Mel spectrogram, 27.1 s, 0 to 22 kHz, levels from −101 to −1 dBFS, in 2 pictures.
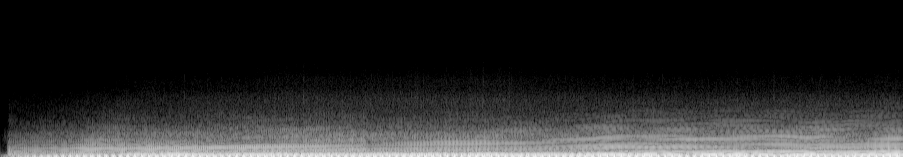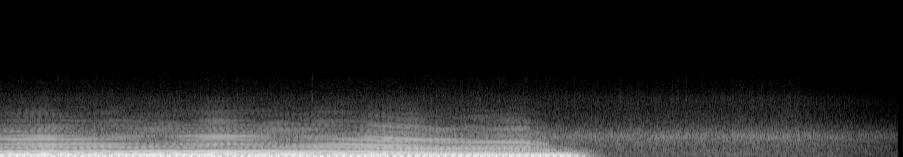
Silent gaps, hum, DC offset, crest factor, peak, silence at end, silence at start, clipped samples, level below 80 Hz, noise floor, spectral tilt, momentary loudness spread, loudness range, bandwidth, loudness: none; none; under 0.1%; 12 dB; -4 dBFS; 4.75 s; 0.1 s; under 0.1%; -16 dBFS; -65 dBFS; -17.5 dB/octave; 6 LU; 5 LU; 1 kHz; -20 LUFS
